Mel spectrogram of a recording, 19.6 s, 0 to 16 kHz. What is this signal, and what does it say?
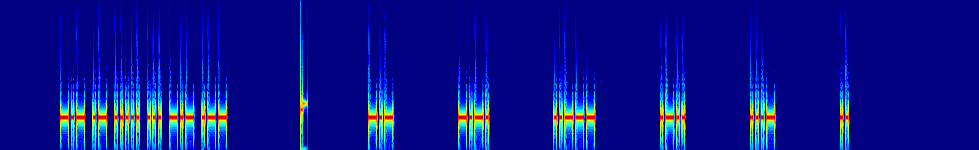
Morse code, heard as a keyed tone, about 22 wpm, spaced as for 9 wpm, 700 Hz. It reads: KA5SKW KC2LVI
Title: USA Call Signs - 6 Characters - 8x Character Spacing - 22wpm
